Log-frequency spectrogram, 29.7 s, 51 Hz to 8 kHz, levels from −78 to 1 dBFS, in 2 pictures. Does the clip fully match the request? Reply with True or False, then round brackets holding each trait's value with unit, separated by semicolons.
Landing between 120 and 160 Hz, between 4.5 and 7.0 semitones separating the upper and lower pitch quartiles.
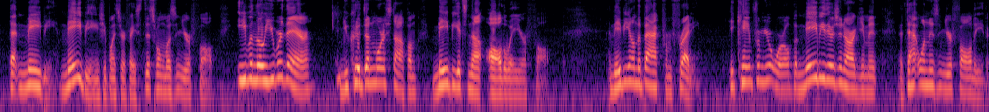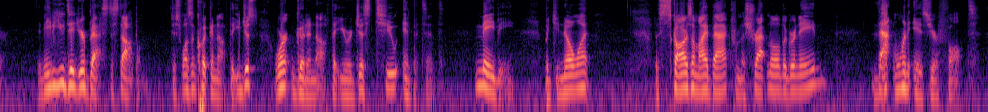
True (140 Hz; 5.5 semitones)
